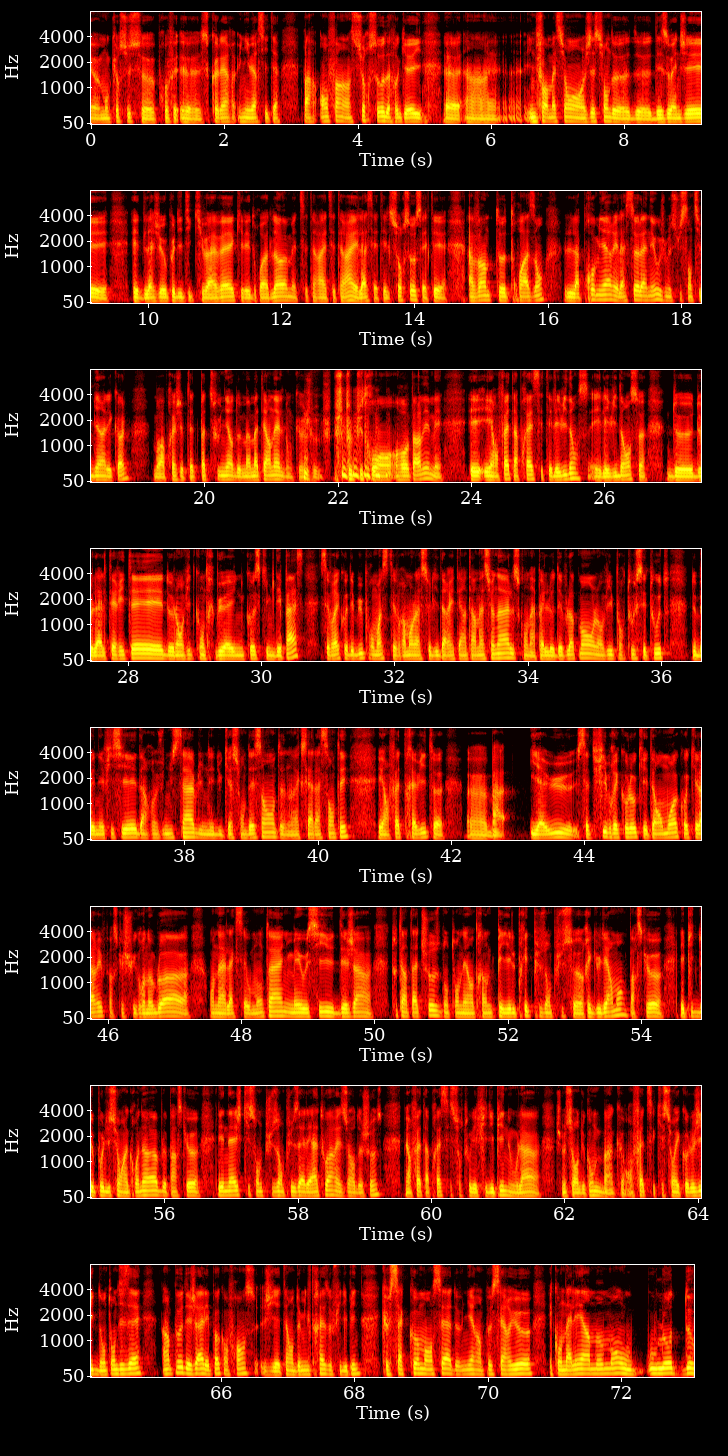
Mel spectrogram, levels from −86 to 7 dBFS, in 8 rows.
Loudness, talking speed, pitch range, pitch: -20 LUFS, 220 wpm, 95-115 Hz, 100 Hz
